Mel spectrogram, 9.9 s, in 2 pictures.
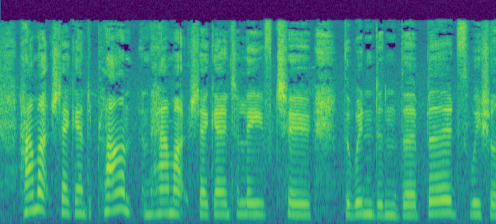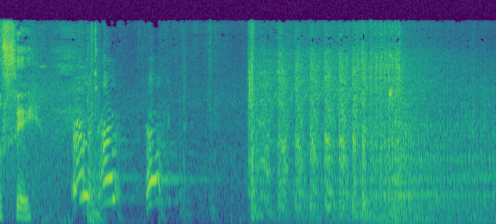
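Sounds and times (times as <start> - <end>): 
speech: 0.2 - 6.2
large Hunterway dog barking: 5.7 - 6.8
vehicle engine cranking and rumbling: 7.4 - 9.9.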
